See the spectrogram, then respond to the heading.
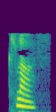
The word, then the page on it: class: klæs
